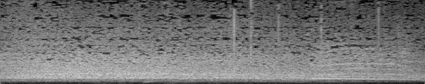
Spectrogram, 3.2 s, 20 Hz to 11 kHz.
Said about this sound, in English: 20,000 people went nuts when Kimball Walker drained a three-pointer to finally tie the game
